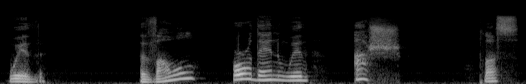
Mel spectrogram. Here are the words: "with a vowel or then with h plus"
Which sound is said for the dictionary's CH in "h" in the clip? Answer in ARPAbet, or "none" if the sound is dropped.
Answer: SH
